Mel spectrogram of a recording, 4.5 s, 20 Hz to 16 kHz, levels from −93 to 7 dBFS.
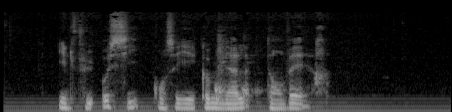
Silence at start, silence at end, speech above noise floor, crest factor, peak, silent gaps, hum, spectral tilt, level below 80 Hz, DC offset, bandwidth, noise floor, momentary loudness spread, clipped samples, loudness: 0.6 s; 1.25 s; 28 dB; 18 dB; -16 dBFS; none; 50 Hz at -50 dBFS; -6.5 dB/octave; -54 dBFS; under 0.1%; 11.5 kHz; -60 dBFS; 9 LU; under 0.1%; -33 LUFS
